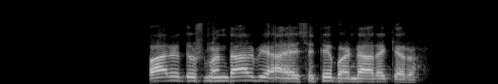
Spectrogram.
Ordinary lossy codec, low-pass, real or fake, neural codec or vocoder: Opus, 24 kbps; 7.2 kHz; fake; codec, 16 kHz, 2 kbps, FunCodec, trained on Chinese and English, 25 frames a second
